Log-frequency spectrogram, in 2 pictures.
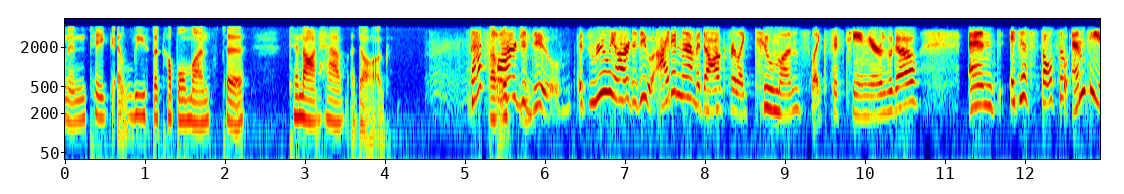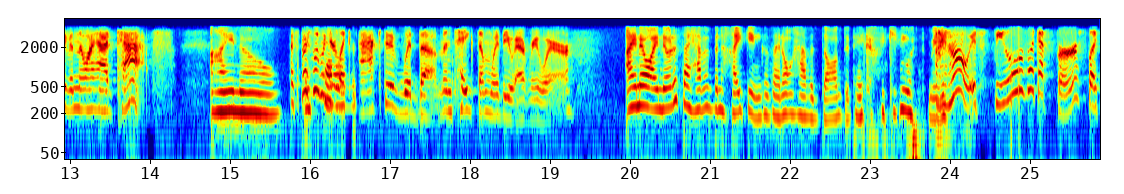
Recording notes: open up the lines for listeners to call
